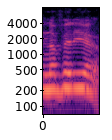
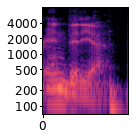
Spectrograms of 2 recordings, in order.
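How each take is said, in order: First: "nvidia" with a schwa after the N; pronounced nuh-VID-ia. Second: "nvidia" opening with an IN sound; pronounced in-VID-ia. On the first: Host weighing two ways to say the company name, "nvidia" as nuh-VID-ia. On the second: Host weighing two ways to say the company name, "nvidia" as in-VID-ia. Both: Shown as a demonstration. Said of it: "Is it nvidia or nvidia?".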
